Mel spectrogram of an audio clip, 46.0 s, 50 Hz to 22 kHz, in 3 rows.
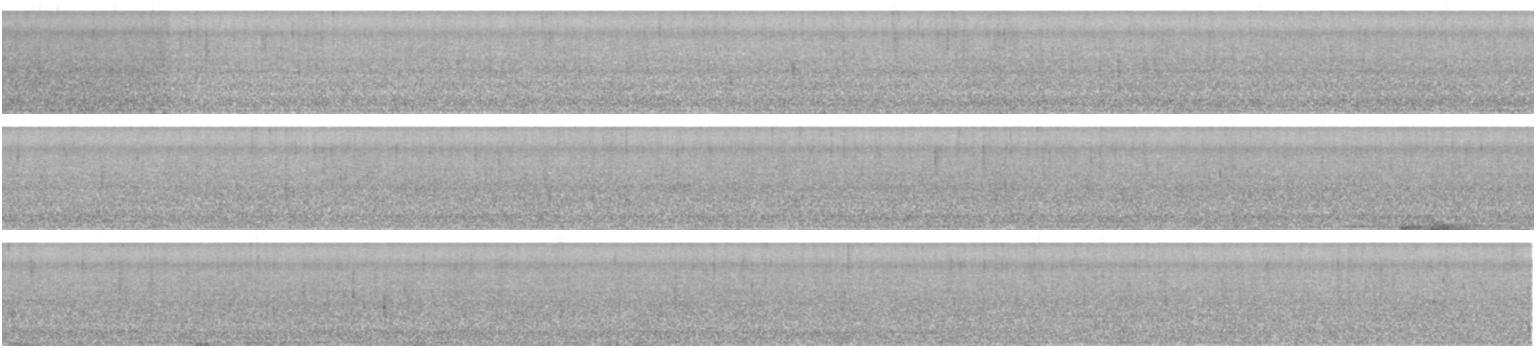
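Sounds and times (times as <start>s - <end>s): heavy rain falling: 0.0s - 45.9s
low thump: 29.3s - 31.0s.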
